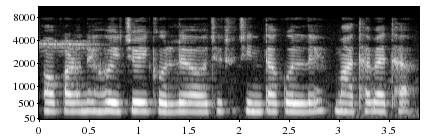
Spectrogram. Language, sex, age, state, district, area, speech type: Bengali, female, 18-30, West Bengal, Uttar Dinajpur, urban, spontaneous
